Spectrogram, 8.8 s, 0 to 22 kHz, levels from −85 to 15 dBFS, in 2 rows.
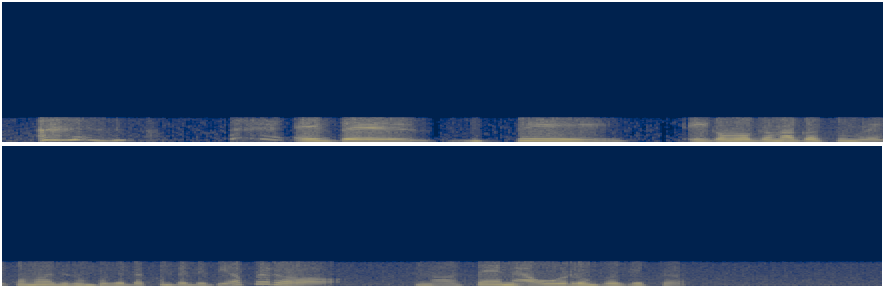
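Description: From 0 to 3.6 s, overdone noise removal strips bands near its noise estimate along with quieter speech detail, leaving a near-silent, twinkling background. Throughout the clip, G.726 ADPCM codes each sample as a coarse difference from a prediction, with nothing above 3.9 kHz. The harsh, rasping hiss riding the speech level fits the 16 kbit/s mode. After the noise removal ends, the room noise sits about 25 dB below the speech.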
